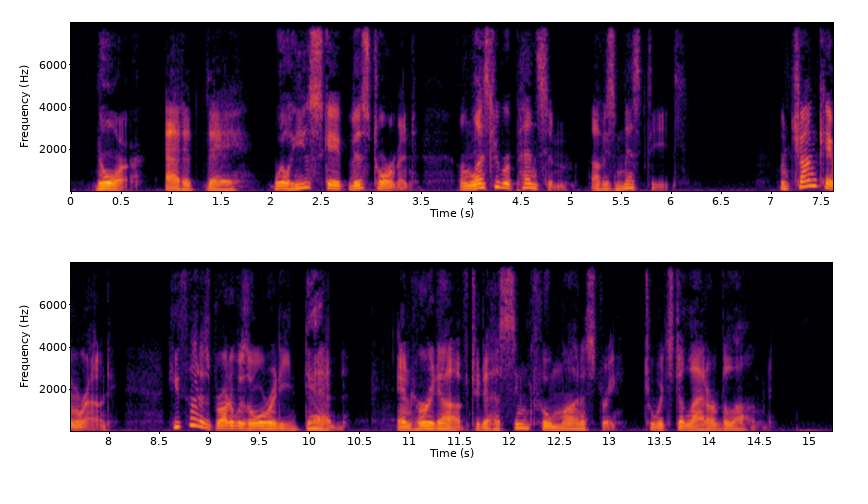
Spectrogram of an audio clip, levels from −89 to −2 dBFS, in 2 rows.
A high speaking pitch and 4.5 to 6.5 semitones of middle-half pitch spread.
No: low, 135 Hz; wide, 5.5 semitones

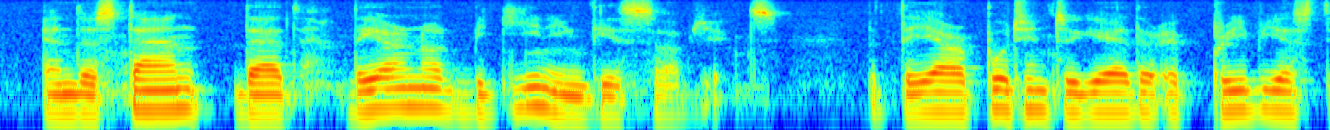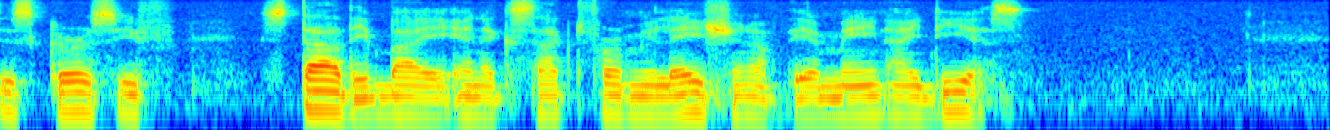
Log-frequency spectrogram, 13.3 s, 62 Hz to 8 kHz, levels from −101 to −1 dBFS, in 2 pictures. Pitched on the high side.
No: low, 120 Hz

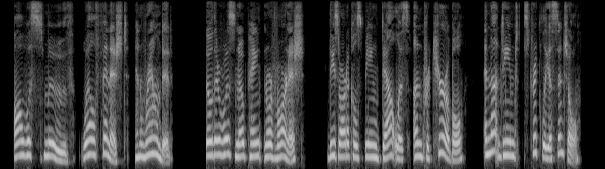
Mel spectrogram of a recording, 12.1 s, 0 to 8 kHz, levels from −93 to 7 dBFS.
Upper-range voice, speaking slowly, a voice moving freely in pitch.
No: high, 225 Hz; slow, 120 wpm; average, 3.3 semitones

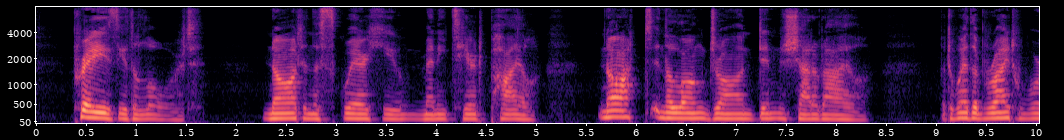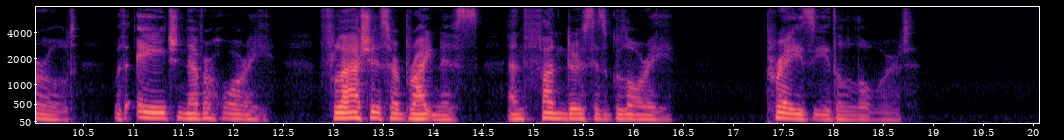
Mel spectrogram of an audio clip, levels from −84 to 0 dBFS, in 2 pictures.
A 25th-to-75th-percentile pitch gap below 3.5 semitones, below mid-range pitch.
Yes: average, 2.9 semitones; low, 120 Hz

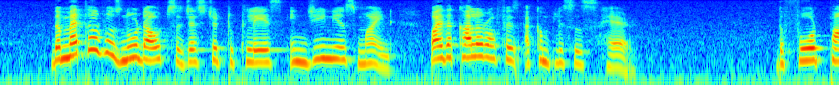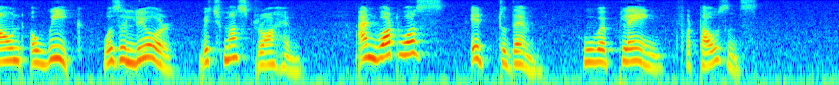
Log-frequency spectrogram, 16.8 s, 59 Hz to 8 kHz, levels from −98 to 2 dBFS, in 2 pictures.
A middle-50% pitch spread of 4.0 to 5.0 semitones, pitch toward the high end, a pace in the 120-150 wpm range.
Yes: average, 4.4 semitones; high, 240 Hz; average, 145 wpm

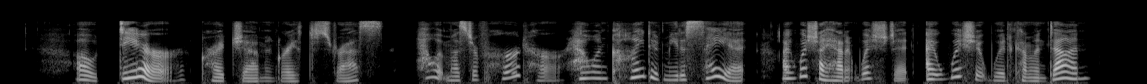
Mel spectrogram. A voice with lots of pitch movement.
Yes: wide, 8.3 semitones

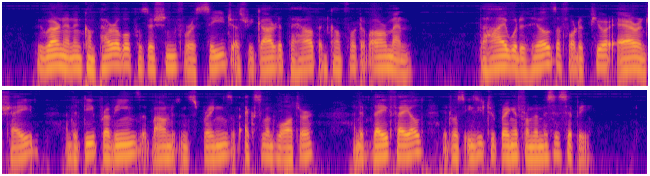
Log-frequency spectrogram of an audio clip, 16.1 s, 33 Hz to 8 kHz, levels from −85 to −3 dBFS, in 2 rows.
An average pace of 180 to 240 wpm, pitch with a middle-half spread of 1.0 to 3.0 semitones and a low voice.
Yes: average, 185 wpm; narrow, 2.4 semitones; low, 110 Hz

